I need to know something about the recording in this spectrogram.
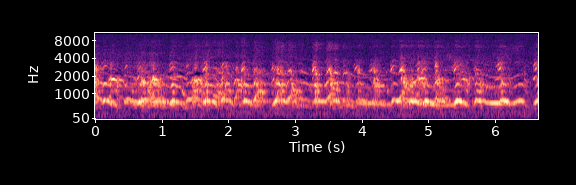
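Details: A Basset Hound watching its favourite programme gives a steady run of high, wavering whines and yips that rise into short howls.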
